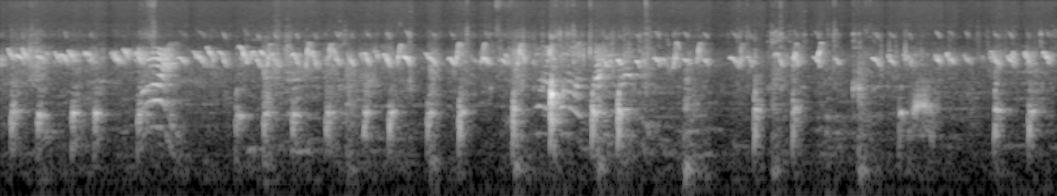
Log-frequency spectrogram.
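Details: Baby chicks chirping: a steady stream of short, high peeps, rapid and overlapping, mixed with lower soft clucking notes, in a village setting.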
